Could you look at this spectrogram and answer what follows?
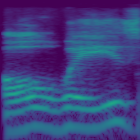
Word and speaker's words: Alvvays: let's shout them out always i believe they're always banned on um on all their socials and it's again it's spelled with two v's instead of a w so it's a l v a y s they're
